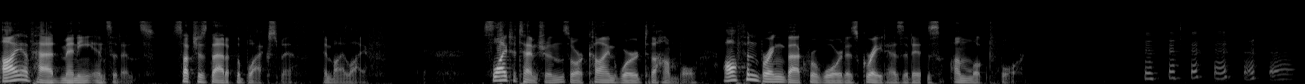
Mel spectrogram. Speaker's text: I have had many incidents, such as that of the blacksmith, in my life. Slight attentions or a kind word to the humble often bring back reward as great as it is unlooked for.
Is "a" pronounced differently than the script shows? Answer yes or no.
yes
